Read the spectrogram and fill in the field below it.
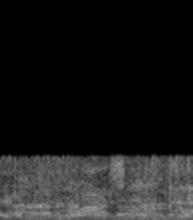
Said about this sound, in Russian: Да, вот задерживают общественного активиста Александра Рыклина, который точно так же просто отошел в сторону, развернул плакат и встал в одиночном пикете. Люди вокруг кричат «позор».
